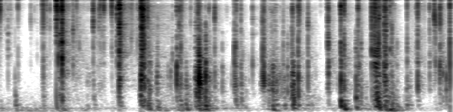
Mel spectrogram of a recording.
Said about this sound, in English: So let's go ahead and peel this plastic off.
